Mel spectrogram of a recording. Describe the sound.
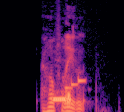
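A brief burst of telephone dialing tones as a call is placed, lasting about half a second, fairly loud, with steady pitched beeps blended over a voice-like hum, then quiet.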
